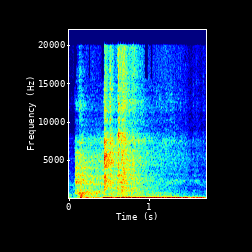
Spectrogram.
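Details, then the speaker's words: Datsun truck build with a new fuel system, just switched fuel pump, fan and crank: a steady, low starter churn turns the engine over easily, but it never catches because it is out of gas. Cranks but no start, empty fuel tank. "yeah we're out of gas so we will run but you can hear it cranks very easy now with the new fuel system"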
